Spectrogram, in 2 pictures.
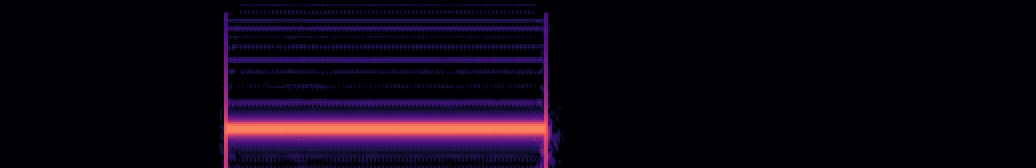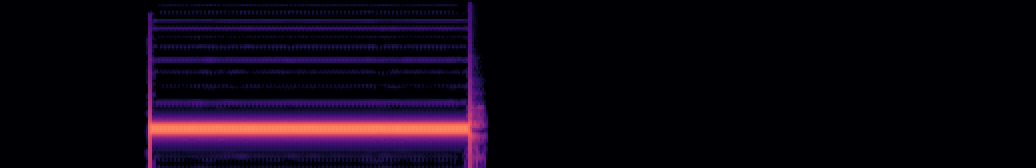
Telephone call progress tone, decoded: ringback tone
